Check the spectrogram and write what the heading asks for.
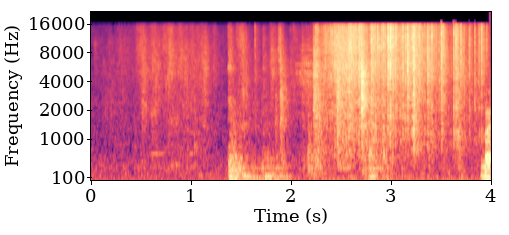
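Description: A knock about a second and a half in, then a frying pan's hot oil crackling and sizzling, growing louder toward the end.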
